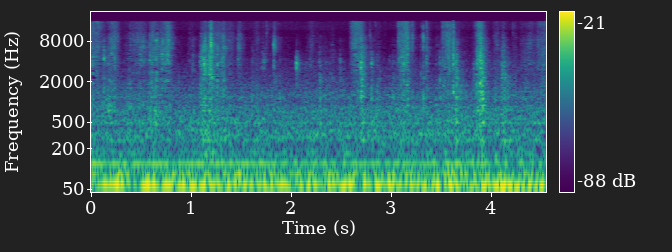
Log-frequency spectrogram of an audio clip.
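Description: Fingertips grip, crinkle and rub the thin film of a small clear plastic bag filled with white zen-garden sand while opening it over a wooden tray. Quiet, bright, brief crinkles and rustles come in irregular bursts over a steady low hum.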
